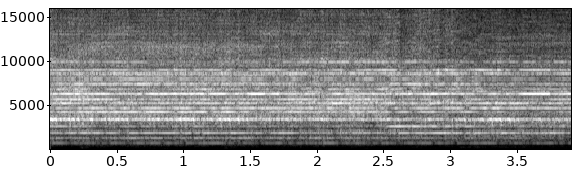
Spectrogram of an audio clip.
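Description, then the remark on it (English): A loud, continuous electronic alarm blares steadily for the whole stretch, a shrill harmonic tone with no pauses and no voices, sounding harsh like a morning alarm clock. “It's like an alarm clock in the morning.”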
